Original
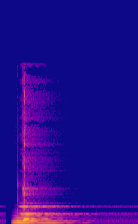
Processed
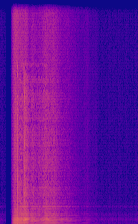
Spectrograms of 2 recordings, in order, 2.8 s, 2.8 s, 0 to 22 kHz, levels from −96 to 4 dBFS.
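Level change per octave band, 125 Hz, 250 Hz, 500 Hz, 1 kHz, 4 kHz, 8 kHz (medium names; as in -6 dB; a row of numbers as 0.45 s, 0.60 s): -15.5 dB, -17.5 dB, -20.0 dB, -13.0 dB, +2.0 dB, no reading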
